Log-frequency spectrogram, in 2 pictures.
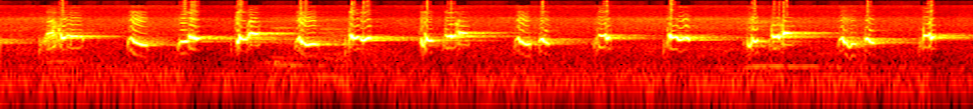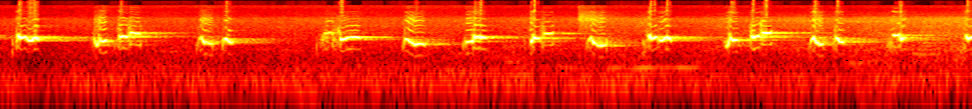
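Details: A yellow-vented bulbul, called trucukan, sings loud, long 'ropel' phrases at night in Indonesia: crisp, bubbling whistles in a rapid, even series with a short break near six seconds.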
